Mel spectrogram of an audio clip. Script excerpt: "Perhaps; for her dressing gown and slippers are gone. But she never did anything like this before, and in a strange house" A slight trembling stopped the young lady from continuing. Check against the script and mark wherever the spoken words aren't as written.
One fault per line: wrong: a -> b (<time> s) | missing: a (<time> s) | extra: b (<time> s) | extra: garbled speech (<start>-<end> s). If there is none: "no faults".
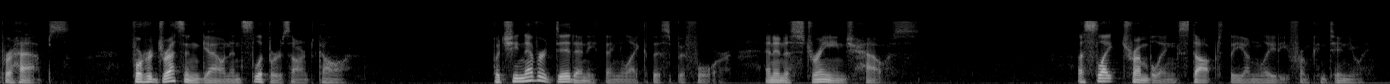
wrong: are -> aren't (2.9 s)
